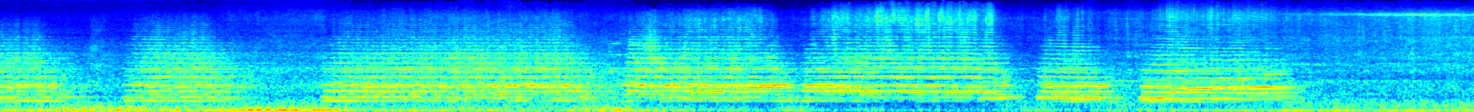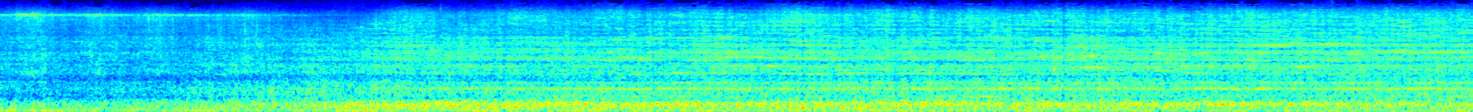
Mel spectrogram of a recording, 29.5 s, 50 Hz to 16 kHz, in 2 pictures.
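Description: Norfolk Southern diesel freight train sounding its multi-note air horn in several long blasts for a grade crossing, the horn stopping about 13 seconds in. The locomotives then rumble past, followed by the steady rolling clatter of intermodal cars on the rails.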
